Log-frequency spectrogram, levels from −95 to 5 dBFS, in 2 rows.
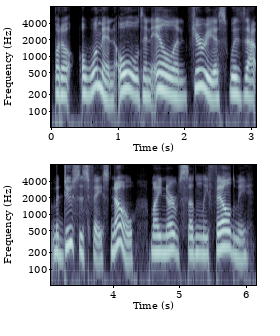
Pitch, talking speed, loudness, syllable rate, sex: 205 Hz, 145 wpm, -18 LUFS, 4.6 syllables/s, female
